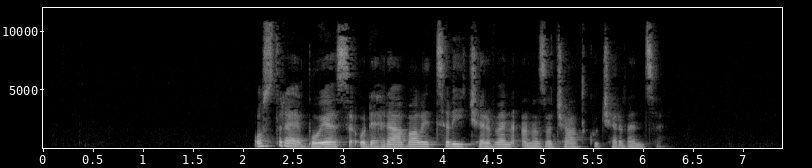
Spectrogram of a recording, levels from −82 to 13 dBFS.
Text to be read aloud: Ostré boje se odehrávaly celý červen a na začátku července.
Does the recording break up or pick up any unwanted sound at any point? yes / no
no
